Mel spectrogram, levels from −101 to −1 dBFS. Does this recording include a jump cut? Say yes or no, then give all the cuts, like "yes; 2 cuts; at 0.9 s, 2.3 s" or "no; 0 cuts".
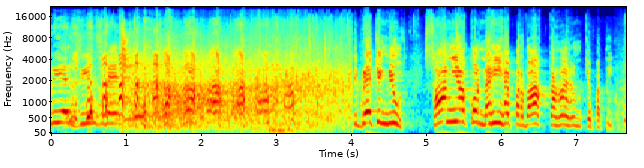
yes; 1 cut; at 4.1 s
